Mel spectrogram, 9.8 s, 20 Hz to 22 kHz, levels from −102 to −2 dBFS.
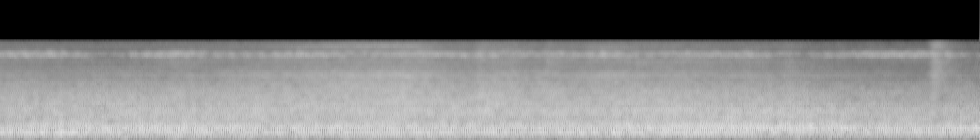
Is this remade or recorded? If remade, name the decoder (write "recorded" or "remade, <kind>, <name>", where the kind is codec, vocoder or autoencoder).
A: remade, vocoder, Vocos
